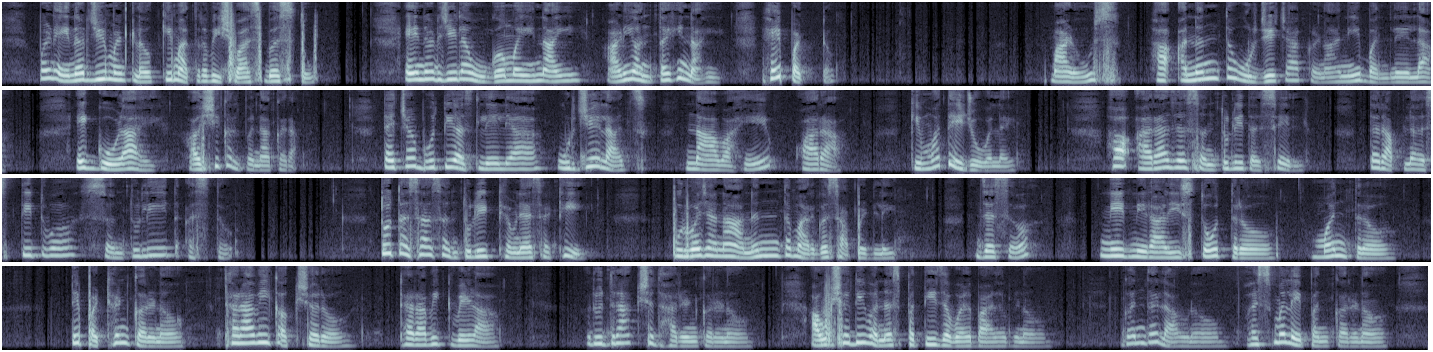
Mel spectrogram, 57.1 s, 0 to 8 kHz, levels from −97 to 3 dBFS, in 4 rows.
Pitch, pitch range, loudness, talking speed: 210 Hz, 170-250 Hz, -19 LUFS, 80 wpm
